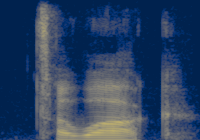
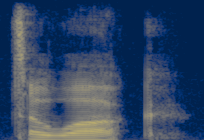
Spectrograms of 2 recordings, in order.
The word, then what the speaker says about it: tsawak: Hard C, tsawak, tsawak. In Nunchaknoth, tsawak has a long vowel in the second syllable and it is stressed on the second syllable. Tsawak. Short long.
